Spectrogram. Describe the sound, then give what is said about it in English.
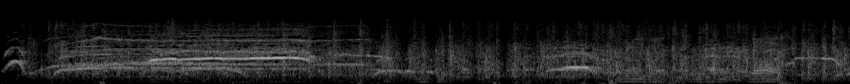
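An audience applauds steadily for several seconds for the candidates and the panel of questioners at a City Hall election candidates' debate, a dense wash of clapping that swells midway, with a few cheers and whoops rising above it. “And let's have another round of applause for the candidates and for our panel of questioners.”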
